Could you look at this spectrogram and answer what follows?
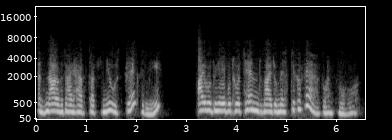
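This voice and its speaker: A woman's voice: mid-range voice, moderate pace, breathy edge, narrow, tinny audio, close to an everyday voice. An actress playing a prudent, genteel señora and mother in a gothic radio drama, speaking with formal, guarded politeness. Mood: coolly polite.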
